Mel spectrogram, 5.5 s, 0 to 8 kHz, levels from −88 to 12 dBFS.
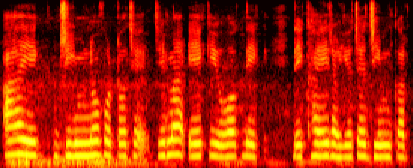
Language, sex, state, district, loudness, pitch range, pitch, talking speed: Gujarati, female, Gujarat, Valsad, -15 LUFS, 210-230 Hz, 225 Hz, 175 wpm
